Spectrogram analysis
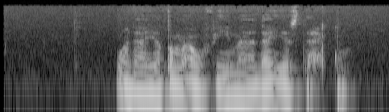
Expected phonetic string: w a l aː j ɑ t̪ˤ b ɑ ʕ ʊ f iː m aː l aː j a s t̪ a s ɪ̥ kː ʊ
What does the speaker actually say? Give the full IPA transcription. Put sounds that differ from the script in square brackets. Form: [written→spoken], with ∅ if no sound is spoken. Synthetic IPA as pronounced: w a l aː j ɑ t̪ˤ [b→m] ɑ ʕ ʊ f iː m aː l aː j a s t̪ a [s→ħ] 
